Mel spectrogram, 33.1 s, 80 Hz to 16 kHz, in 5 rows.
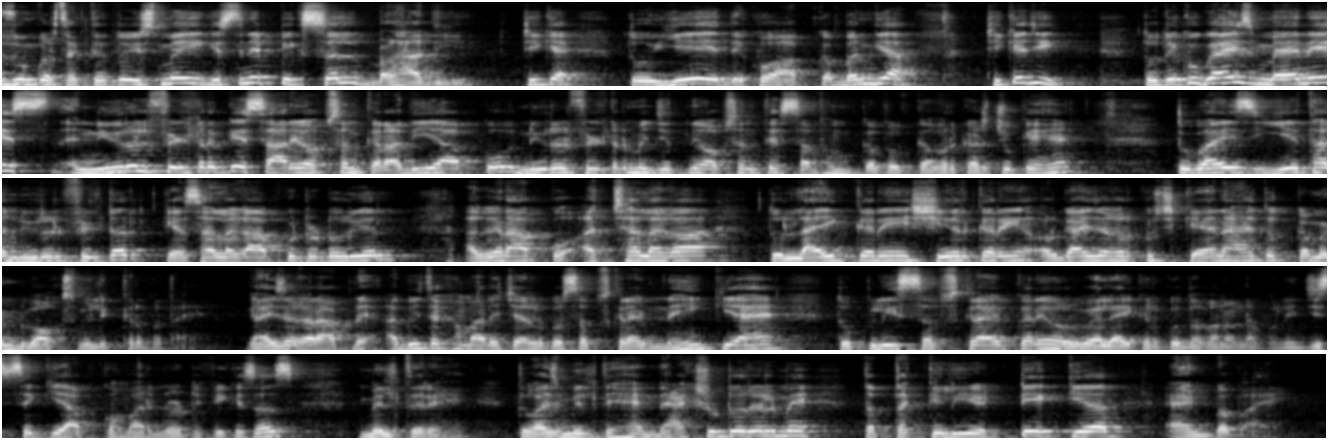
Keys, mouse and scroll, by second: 0.3 ctrl+0.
